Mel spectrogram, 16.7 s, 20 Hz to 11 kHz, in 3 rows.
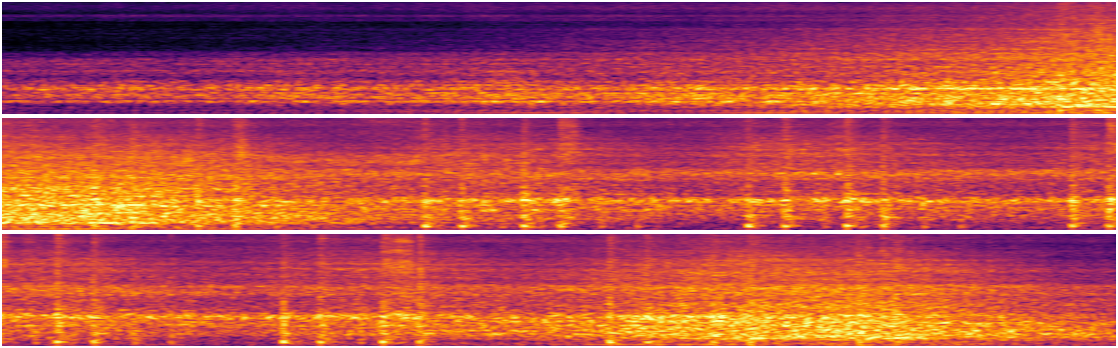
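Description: A High Speed Train set with a Class 43 diesel power car at each end passes close by. The leading power car's engine swells and passes about six seconds in. The coaches follow, with their wheels clicking over rail joints in quick groups. The rear power car's engine swells and passes near the end and then fades away.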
